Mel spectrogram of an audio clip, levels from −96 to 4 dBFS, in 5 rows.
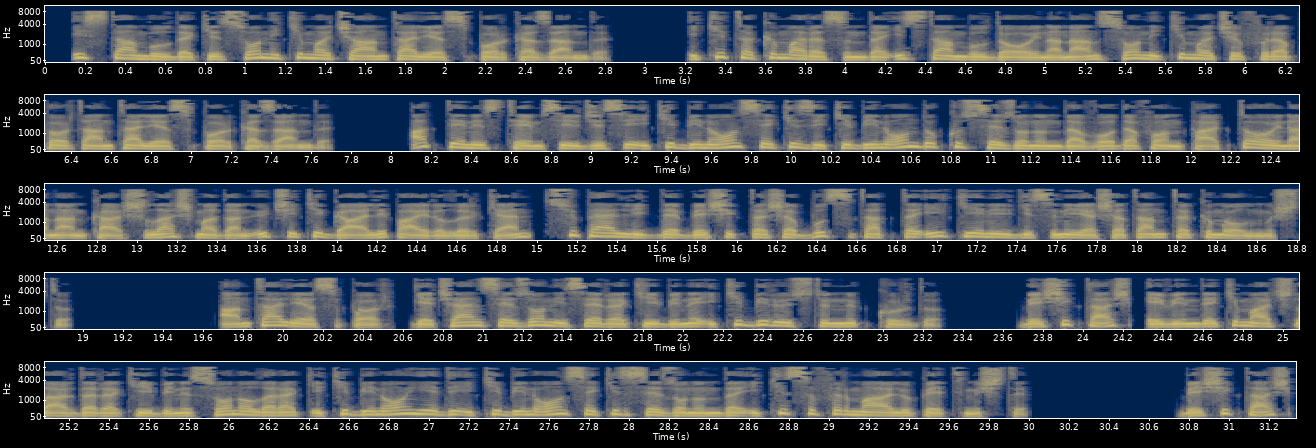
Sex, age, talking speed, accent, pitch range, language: male, 40-59, 115 wpm, native, 105-140 Hz, Turkish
